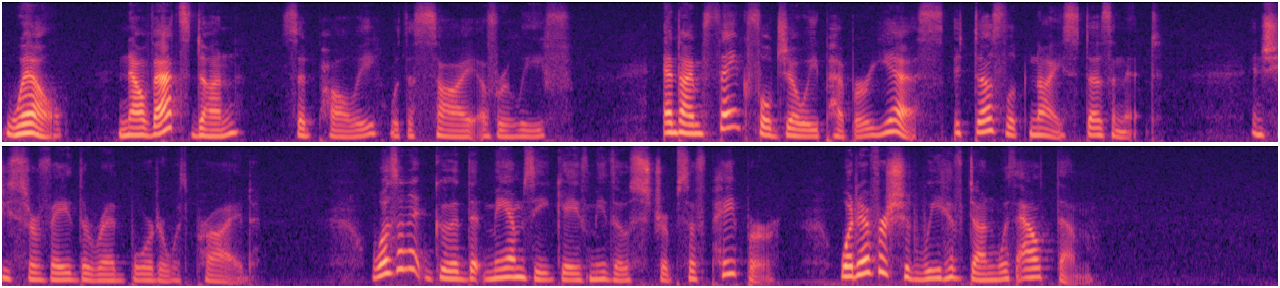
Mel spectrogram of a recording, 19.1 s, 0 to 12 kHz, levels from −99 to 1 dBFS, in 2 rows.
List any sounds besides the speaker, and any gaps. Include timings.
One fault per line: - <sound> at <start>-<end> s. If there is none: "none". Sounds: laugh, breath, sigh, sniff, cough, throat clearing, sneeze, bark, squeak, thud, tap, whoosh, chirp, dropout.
none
